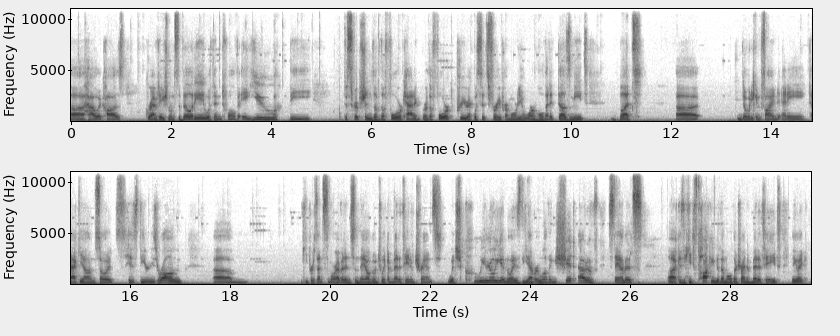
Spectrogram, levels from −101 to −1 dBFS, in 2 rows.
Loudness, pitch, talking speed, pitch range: -31 LUFS, 125 Hz, 155 wpm, 110-145 Hz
